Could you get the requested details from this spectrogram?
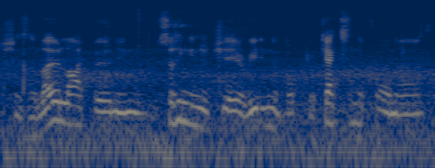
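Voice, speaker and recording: Over noticeable background noise, a man talks with lively intonation at a medium pitch. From South Africa, Port Elizabeth. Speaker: ghost tour guide. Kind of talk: guided tour talk to a group. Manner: animated.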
